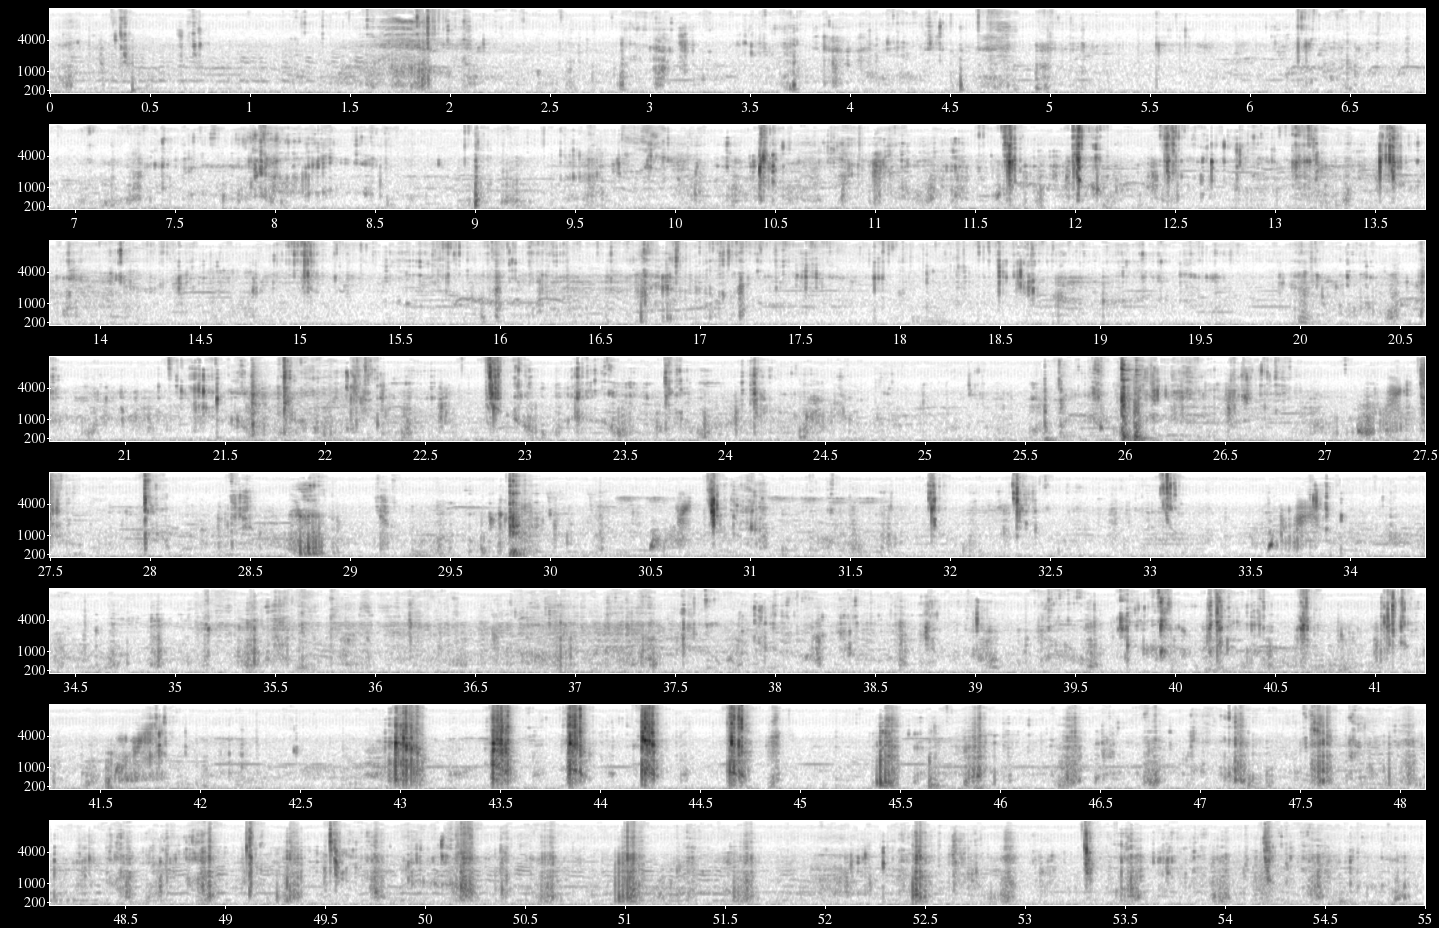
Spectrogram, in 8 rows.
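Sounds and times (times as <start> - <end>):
person chewing and eating: 0.0 - 55.0.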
